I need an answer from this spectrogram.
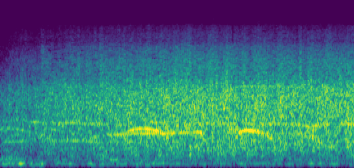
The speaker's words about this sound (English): Shout out to Brock, man. Round of applause.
